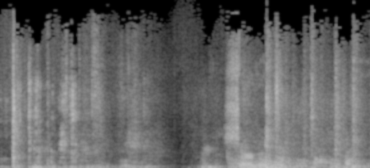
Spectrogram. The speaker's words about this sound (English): sorry about my dog.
